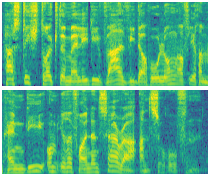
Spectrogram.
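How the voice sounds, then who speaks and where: A man's voice: mid-range voice, sing-song, unhurried, a little hiss or hum. A man giving scripted narration of a horror story.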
